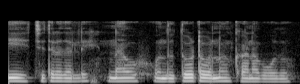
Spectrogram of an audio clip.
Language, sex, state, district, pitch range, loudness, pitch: Kannada, male, Karnataka, Koppal, 145-155 Hz, -18 LUFS, 150 Hz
